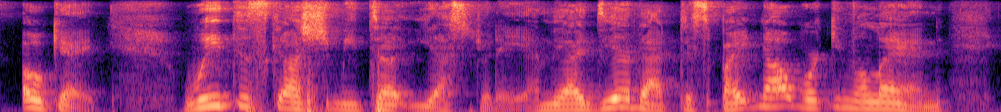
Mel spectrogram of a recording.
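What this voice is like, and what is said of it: Slightly hoarse voice. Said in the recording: “My voice is a little hoarse from all the singing on Shabbos.”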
